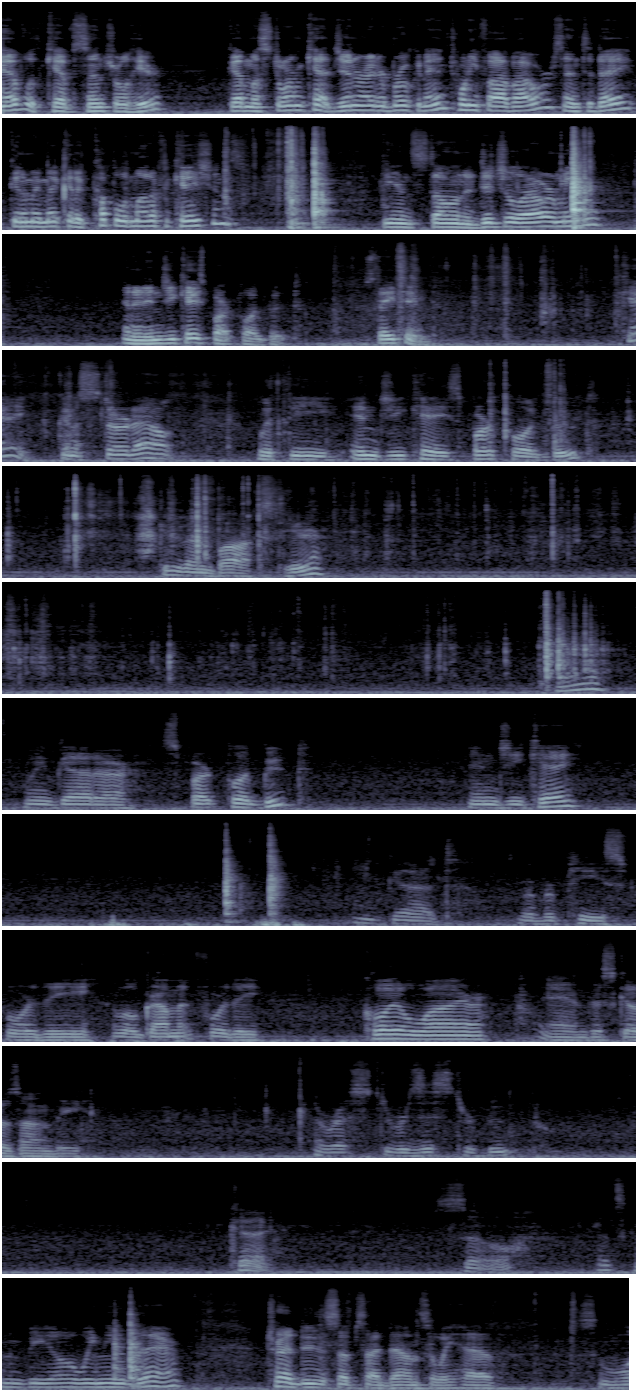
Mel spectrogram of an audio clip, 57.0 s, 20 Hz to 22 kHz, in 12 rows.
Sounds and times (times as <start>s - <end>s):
Speech: 0.0s - 6.6s, 7.6s - 9.3s, 10.4s - 12.8s, 14.1s - 15.6s, 16.2s - 18.7s, 20.2s - 21.5s, 27.8s - 30.9s, 32.0s - 32.9s, 35.9s - 40.0s, 40.7s - 43.5s, 45.1s - 46.9s, 49.2s - 49.7s, 50.8s - 53.7s, 54.3s - 57.0s.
